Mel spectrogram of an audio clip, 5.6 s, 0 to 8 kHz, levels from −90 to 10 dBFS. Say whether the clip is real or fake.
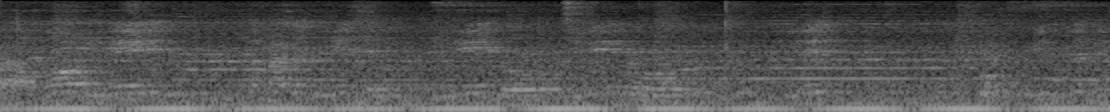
real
